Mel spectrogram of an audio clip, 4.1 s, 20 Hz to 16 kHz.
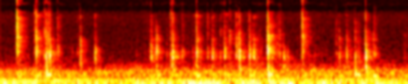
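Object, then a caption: Mechanical keyboard with plastic keycaps. Fingertips type steadily on a Keychron K6 compact RGB-backlit mechanical keyboard with plastic keycaps on its switches, in the dark. Rapid, bright clicky key taps overlap irregularly over a constant low hum.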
